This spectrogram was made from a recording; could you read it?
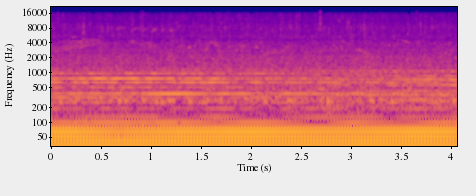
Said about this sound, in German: Es riecht gut. Das gleichmäßige Plätschern des Flusses beruhigt uns.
